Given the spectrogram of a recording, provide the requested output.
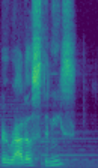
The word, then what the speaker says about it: Eratosthenes: But have you ever heard of Eratosthenes? I know his name is pretty hard to pronounce, but I want y'all to say it with me. So, Eratosthenes. So I guess it has like five syllables, but did you get it?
